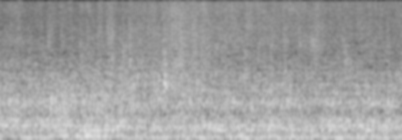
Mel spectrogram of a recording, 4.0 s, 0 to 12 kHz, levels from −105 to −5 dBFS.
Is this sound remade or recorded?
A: remade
